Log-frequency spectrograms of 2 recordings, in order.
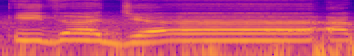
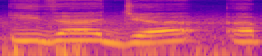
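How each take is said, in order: First: The long vowel is stretched for four counts. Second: The long vowel is cut short. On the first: The speaker calls it right. "मद को आपने four counts खींचना था" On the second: The speaker calls it wrong. "आपने इसको ... पढ़ लिया"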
